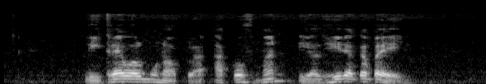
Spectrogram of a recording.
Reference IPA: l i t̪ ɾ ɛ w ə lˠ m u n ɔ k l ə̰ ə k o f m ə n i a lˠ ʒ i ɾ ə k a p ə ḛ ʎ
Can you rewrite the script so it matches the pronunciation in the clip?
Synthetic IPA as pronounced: l i t̪ ɾ ɛ w ə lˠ m u n ɔ k l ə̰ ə k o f m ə n i ə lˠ ʒ i ɾ ə k a p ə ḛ ʎ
